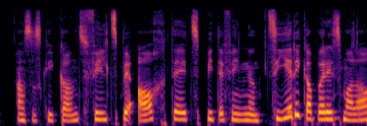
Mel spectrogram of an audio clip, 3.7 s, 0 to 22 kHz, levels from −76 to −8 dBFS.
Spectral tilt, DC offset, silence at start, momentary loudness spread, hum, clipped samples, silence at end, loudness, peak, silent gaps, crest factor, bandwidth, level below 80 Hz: -4 dB/octave; under 0.1%; 0.15 s; 6 LU; none; under 0.1%; 0 s; -24 LUFS; -8 dBFS; none; 16 dB; 16 kHz; -56 dBFS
